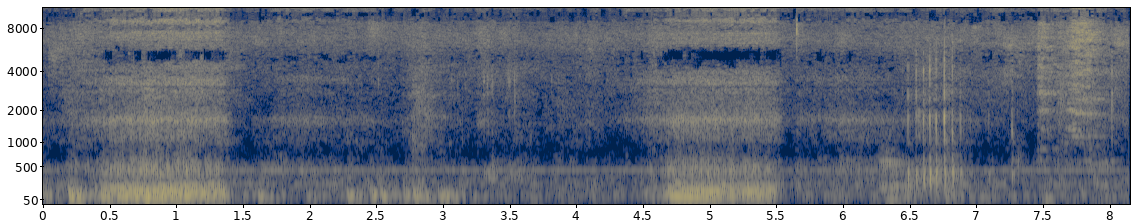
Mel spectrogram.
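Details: Sleeping dog gives two deep, rumbling snores about four seconds apart, with quiet breathing between and a faint hum behind; snoring.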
